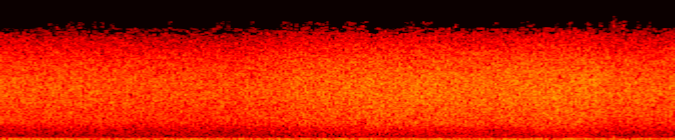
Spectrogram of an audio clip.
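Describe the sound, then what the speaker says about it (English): Steady hissing static runs in the Disco Elysium video game, an even, unbroken wash of faint noise with a low hum beneath it and no voices. "You hear through the white noise. It's especially bad suddenly."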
